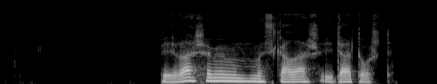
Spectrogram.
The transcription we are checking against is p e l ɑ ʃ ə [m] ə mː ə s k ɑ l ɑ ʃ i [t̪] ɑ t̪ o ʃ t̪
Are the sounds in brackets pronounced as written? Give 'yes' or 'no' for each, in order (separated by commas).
yes, no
